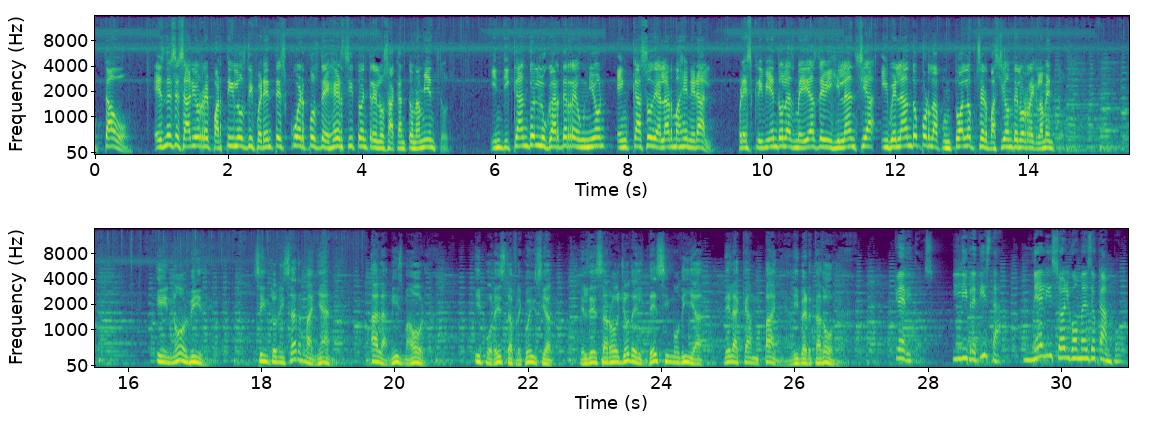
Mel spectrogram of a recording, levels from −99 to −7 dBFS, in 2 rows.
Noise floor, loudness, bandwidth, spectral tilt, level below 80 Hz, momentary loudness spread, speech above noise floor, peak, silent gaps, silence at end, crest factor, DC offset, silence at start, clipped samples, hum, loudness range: -44 dBFS; -18 LUFS; 16 kHz; -5.5 dB/octave; -48 dBFS; 16 LU; 26 dB; -4 dBFS; none; 0 s; 14 dB; under 0.1%; 0 s; under 0.1%; none; 5 LU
